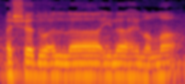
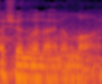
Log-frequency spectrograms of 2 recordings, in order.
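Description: First: The phrase is said in a raised, loud voice. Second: The phrase is said in a low, soft voice. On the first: "ثم يرفع صوته" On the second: "بلفظ منخفض بصوت منخفض"

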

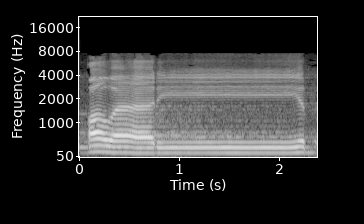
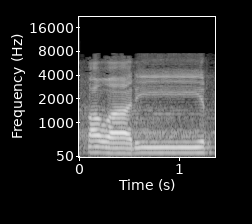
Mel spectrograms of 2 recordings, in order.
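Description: First: The long vowel before the end is held longest. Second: The long vowel before the end is held moderately. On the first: "ثنتين أو أربع أو ست" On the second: "ثنتين أو أربع أو ست"

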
